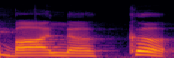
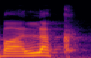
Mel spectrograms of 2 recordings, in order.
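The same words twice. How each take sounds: First: The word ends with a full final vowel. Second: The word ends on a bare consonant. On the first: The speaker calls it right. "say balak" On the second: The speaker calls it wrong. "and not balak"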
